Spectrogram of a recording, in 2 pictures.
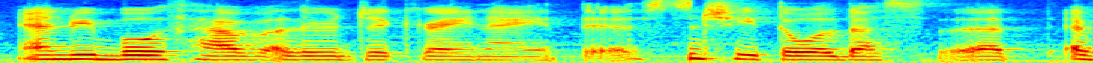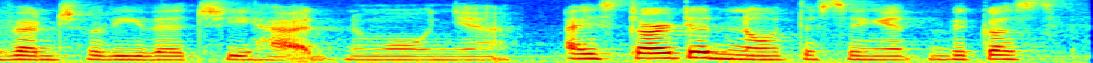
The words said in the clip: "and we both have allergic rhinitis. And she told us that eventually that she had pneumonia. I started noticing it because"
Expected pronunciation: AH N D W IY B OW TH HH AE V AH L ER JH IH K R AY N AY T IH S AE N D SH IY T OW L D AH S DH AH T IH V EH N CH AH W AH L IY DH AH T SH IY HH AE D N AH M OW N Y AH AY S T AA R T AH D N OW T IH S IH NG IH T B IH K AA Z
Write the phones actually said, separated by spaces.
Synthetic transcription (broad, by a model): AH N D W IY B OW TH HH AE V AH L ER JH IH K R AY N AY T IH S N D SH IY T OW L D AH S DH AH T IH V EH N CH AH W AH L IY DH AH T SH IY HH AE D N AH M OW N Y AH AY S T AA R T AH D N OW T IH S IH NG IH T B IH K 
